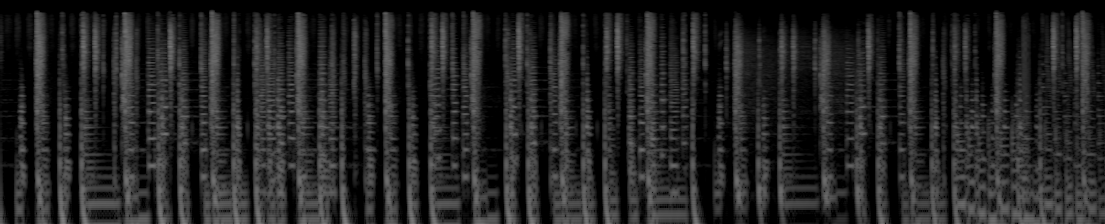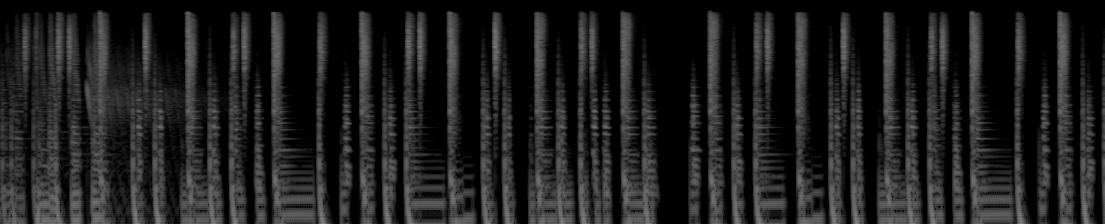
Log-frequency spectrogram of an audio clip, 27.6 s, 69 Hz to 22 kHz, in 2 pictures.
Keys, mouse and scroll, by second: 0.9-2.1 typing, 1.1 click, 2.8-16.6 drag, 19.4 ctrl+alt+Home, 21.8 click, 25.2 s, 25.7-27.6 drag.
